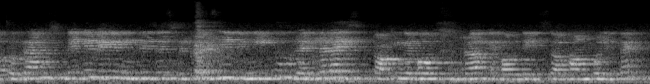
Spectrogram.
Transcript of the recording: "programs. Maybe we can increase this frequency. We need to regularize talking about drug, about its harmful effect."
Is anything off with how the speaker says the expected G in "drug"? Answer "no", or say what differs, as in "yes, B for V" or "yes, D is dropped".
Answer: yes, G is dropped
